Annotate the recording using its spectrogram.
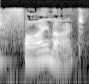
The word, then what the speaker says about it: finite: Yeah, we said infinite and finite, very different on the I sound.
